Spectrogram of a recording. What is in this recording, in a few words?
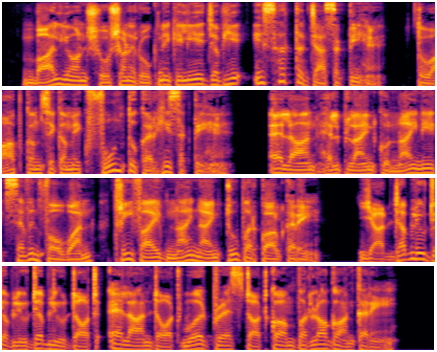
Hindi, male voice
